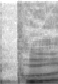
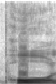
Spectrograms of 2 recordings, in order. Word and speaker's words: pour: I don't say pour liquid, I say pour liquid.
